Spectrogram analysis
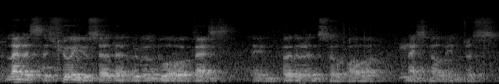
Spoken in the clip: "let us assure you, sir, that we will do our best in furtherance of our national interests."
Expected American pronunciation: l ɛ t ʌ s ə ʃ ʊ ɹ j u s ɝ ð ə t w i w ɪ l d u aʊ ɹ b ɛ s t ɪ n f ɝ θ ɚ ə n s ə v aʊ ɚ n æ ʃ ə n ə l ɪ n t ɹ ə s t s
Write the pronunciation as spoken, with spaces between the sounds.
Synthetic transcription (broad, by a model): l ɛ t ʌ s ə ʃ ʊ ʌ j u s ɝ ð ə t w i w ɪ l d u aʊ w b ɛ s ɪ n f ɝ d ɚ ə n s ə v aʊ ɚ n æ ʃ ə n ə l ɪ n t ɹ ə s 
